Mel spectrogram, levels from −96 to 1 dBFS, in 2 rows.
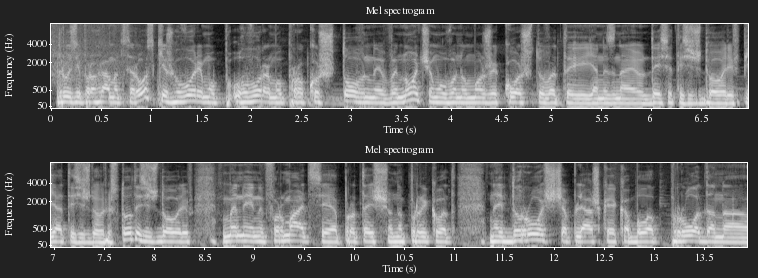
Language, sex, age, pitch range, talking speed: Ukrainian, male, 20-39, 125-150 Hz, 160 wpm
